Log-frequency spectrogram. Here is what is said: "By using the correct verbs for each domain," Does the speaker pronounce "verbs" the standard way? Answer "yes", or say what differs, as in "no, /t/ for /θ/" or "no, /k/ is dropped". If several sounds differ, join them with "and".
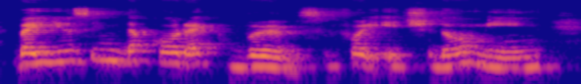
no, /b/ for /v/ and /s/ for /z/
